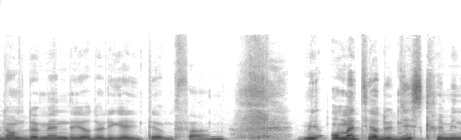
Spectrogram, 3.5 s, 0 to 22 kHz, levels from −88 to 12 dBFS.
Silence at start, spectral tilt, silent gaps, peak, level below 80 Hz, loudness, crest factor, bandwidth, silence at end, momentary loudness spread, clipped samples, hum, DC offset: 0 s; -6 dB/octave; none; -8 dBFS; -56 dBFS; -26 LUFS; 16 dB; 16.5 kHz; 0 s; 15 LU; under 0.1%; none; under 0.1%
